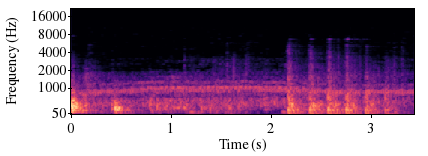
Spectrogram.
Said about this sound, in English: Come on, we'll go up and knock on the door.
